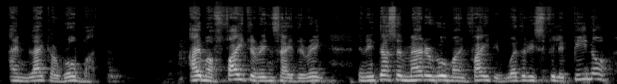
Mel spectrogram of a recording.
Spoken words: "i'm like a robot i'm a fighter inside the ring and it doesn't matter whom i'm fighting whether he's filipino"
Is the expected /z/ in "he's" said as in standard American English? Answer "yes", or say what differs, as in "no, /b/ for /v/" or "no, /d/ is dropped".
no, /s/ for /z/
